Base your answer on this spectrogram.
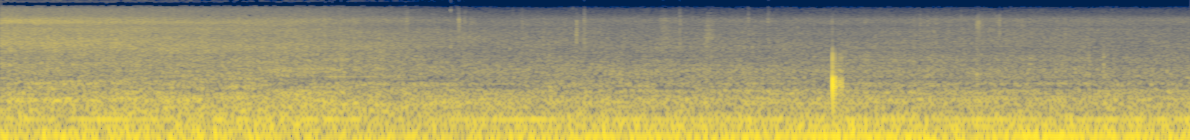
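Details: Steady low road and vehicle rumble fills the background, with one brief sharp knock near eight seconds and no animal sound.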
